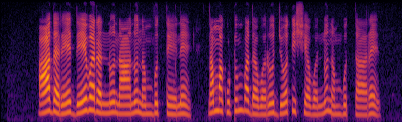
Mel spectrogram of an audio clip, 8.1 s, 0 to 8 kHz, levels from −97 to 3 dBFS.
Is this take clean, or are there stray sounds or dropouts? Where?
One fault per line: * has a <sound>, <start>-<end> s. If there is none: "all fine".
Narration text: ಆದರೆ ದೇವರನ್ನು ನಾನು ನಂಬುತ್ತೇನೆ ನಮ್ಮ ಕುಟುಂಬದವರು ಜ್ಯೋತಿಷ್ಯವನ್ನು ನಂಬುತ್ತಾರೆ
all fine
